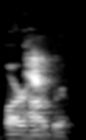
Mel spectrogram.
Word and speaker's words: Bar Harbor: Bar Harbor.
